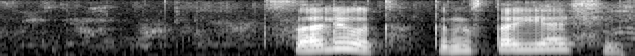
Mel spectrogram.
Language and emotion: Russian, positive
